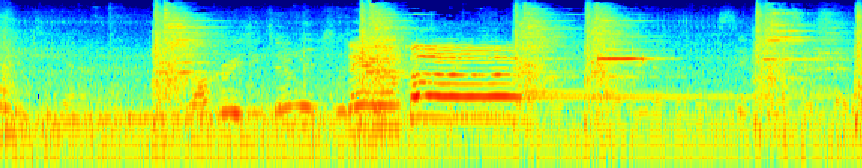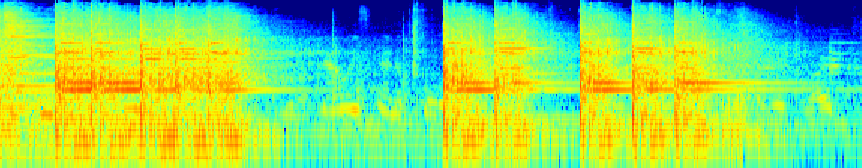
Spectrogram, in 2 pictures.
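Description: A single-action revolver fires a series of shots outdoors.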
